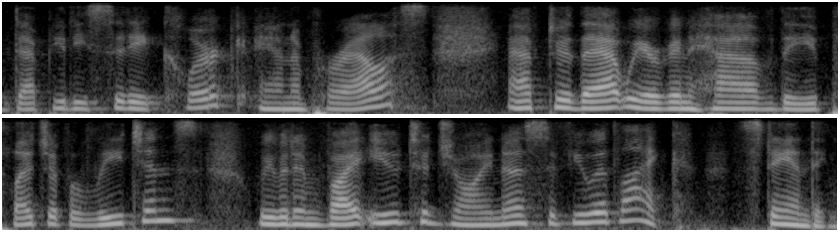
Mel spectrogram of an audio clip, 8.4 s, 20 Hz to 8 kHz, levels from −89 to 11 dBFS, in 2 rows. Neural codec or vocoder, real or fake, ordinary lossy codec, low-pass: codec, 16 kHz, 1 kbps, X-Codec, WavLM features, trained on Multilingual LibriSpeech; fake; Opus, 16 kbps; 7.2 kHz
